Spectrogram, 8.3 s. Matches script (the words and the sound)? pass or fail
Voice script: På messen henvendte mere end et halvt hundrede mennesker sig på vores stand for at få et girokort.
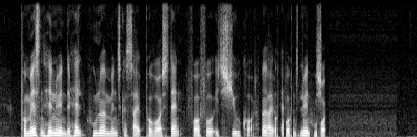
fail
